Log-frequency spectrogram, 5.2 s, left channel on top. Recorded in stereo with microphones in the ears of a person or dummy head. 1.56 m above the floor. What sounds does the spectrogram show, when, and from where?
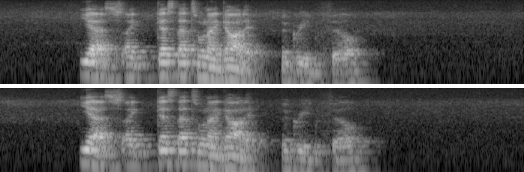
0.8 s a man speaking: 15° right (ahead or behind), 1.3 m; by 3.6 s 80° left, 1.1 m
